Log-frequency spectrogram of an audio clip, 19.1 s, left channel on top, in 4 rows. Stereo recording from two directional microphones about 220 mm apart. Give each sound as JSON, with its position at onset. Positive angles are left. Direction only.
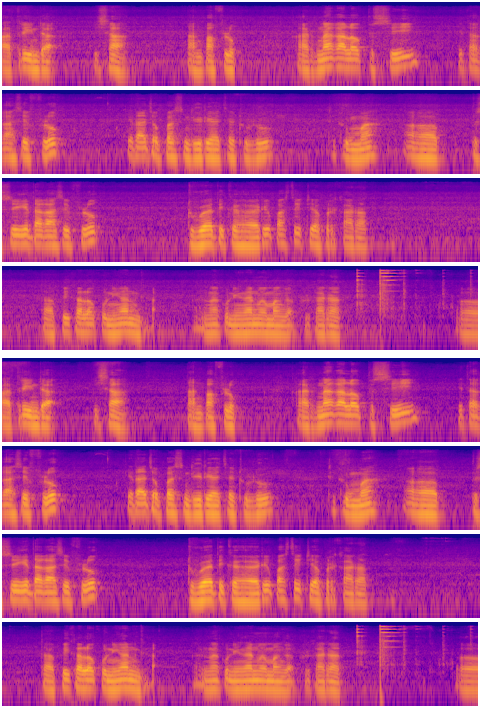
{"t": 0.0, "sound": "speech", "side_deg": -10}
{"t": 14.7, "sound": "speech", "side_deg": -20}
{"t": 18.9, "sound": "speech", "side_deg": -15}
